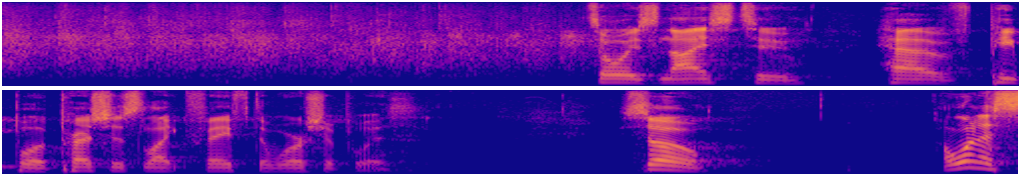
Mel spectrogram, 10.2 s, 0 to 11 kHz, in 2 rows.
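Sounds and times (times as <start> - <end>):
room full of people clapping in welcome: 0.0 - 3.3
speech: 3.0 - 7.2, 8.2 - 8.7, 9.8 - 10.1.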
